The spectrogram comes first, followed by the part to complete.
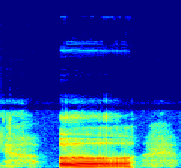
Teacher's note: it's low in the middle of the mouth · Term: uh vowel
